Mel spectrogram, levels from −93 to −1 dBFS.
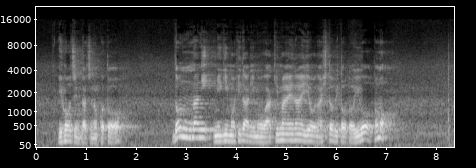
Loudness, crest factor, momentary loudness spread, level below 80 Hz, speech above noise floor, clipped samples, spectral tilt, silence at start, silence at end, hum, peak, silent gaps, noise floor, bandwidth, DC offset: -16 LUFS; 16 dB; 12 LU; -48 dBFS; 23 dB; under 0.1%; -7 dB/octave; 0 s; 0 s; none; 0 dBFS; none; -39 dBFS; 10.5 kHz; under 0.1%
